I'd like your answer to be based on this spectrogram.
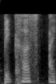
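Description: There is a break between 'because' and 'I'. The speaker calls it wrong. "刚刚分开了，说because I quit，这个就断了"

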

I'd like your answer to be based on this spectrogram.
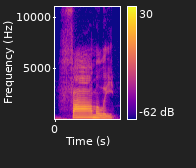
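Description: The first vowel is opened with the jaw dropped. "英式发法有可能会把它发成一个上下开口度更大的一个 a"

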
